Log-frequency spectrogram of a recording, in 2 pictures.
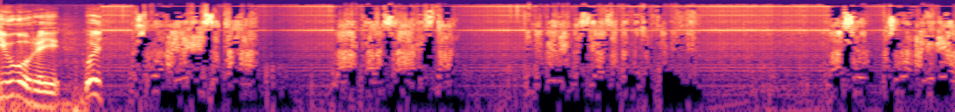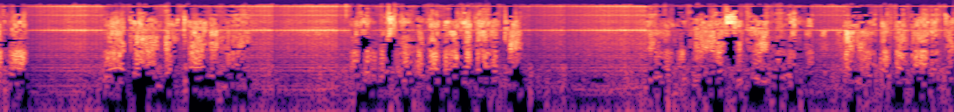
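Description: An elderly man speaks steadily into a microphone.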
